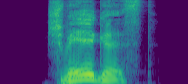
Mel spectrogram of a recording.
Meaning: second-person singular subjunctive I of schwelgen
- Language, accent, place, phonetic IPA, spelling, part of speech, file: German, Germany, Berlin, [ˈʃvɛlɡəst], schwelgest, verb, De-schwelgest.ogg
